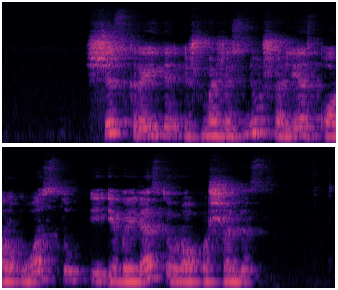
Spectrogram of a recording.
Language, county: Lithuanian, Klaipėda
